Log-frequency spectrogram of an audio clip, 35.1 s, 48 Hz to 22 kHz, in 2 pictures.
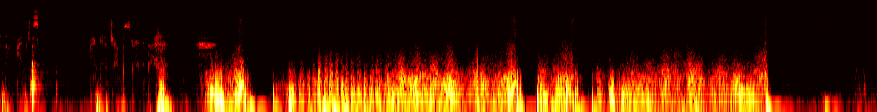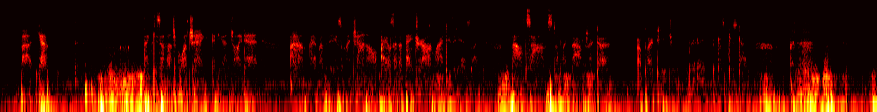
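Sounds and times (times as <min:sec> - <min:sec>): deep thumps on microphone: 0:00.5 - 0:01.0, 0:04.1 - 0:07.7
sharp taps on microphone: 0:00.6 - 0:01.0
hands rubbing microphone grille: 0:04.2 - 0:15.4, 0:19.3 - 0:20.8, 0:33.5 - 0:35.0.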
